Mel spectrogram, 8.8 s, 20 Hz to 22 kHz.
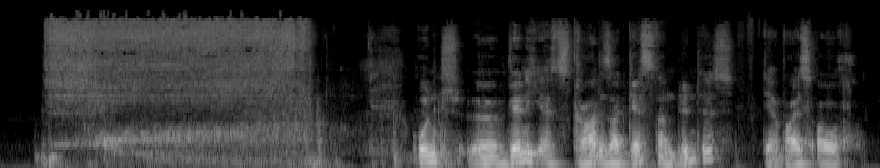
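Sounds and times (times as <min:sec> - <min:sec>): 
tap water gushing into a small cup kettle: 0:00.4 - 0:03.4
speech: 0:04.2 - 0:08.6.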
